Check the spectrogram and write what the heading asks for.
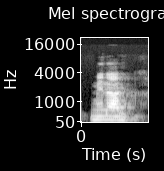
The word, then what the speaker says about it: menarche: देख लीजिएगा spelling, मेनार्क।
